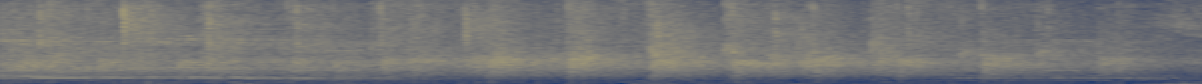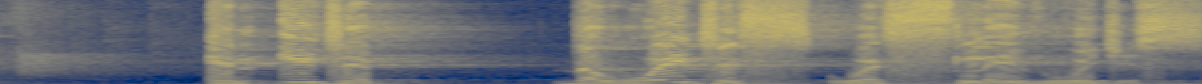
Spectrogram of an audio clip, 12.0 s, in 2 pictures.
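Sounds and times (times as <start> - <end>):
audience clapping: 0.0 - 6.8
speech: 7.2 - 8.0, 8.8 - 12.0.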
